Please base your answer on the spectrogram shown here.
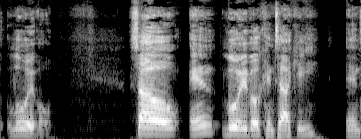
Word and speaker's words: Louisville: Matthews here in Louisville Louisville I even said it wrong I live here Louisville goddamn its Louisville don't say Louisville because in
